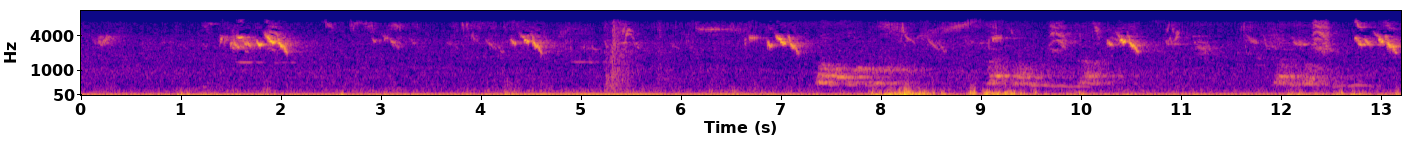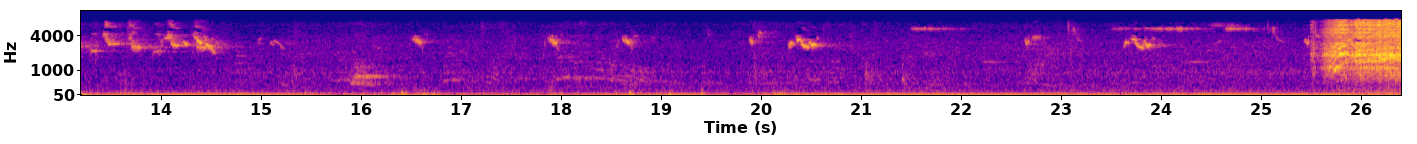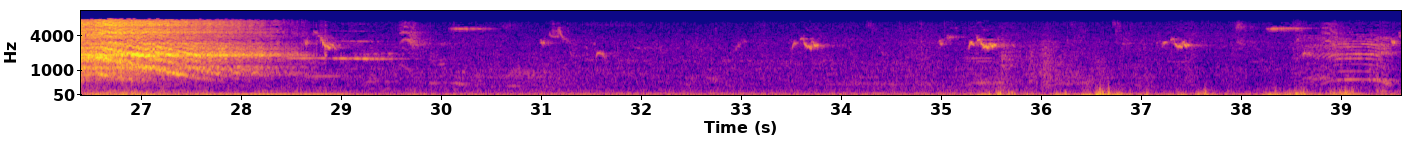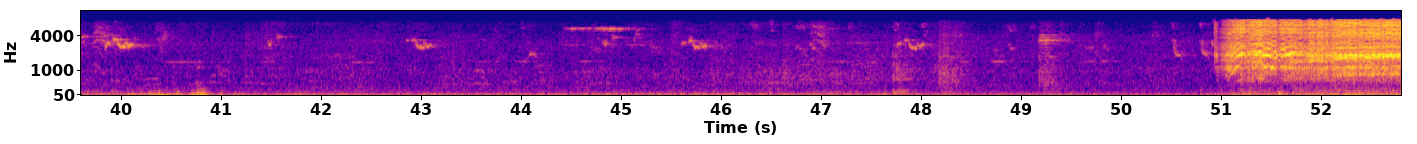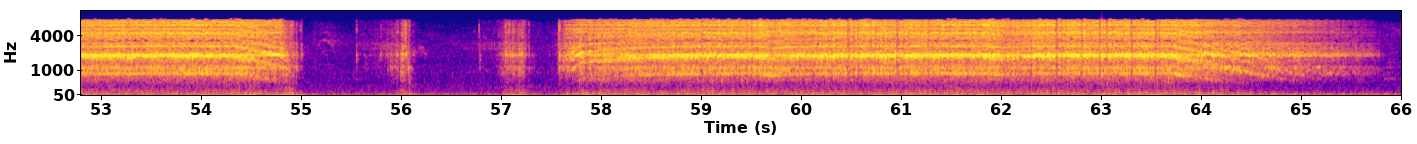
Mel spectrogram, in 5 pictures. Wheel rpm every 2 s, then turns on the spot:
0, 0, 0, 0, 0, 0, 0, 0, 0, 0, 0, 0, 10, 90, 0, 0, 0, 0, 0, 0, 0, 0, 0, 0, 0, 30, 210, 90, 10, 190, 230, 220, 30.
none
